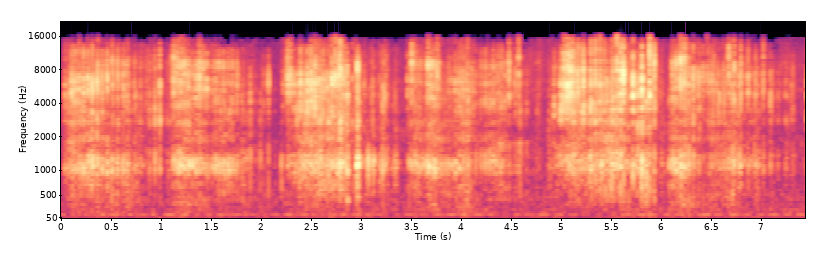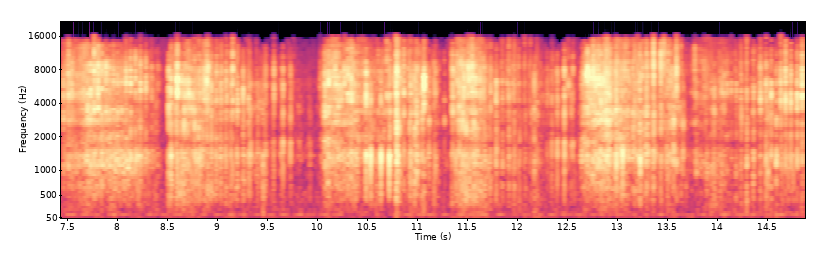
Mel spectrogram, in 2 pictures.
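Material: Plastic.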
